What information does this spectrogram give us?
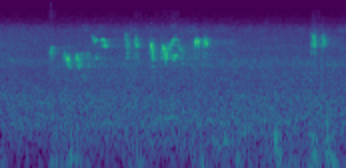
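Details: White wagtail call notes given while feeding on insects, a quick burst of about a dozen sharp high chirps in under two seconds, then silence and a final pair of notes.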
